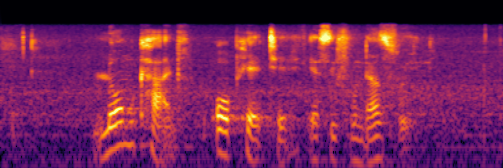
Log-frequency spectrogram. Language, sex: Zulu, male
